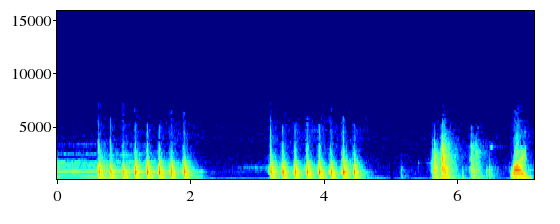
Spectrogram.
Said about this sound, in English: he squares his shoulders, and before he knocks at the door, he straightens his tie and removes his blue felt hat.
